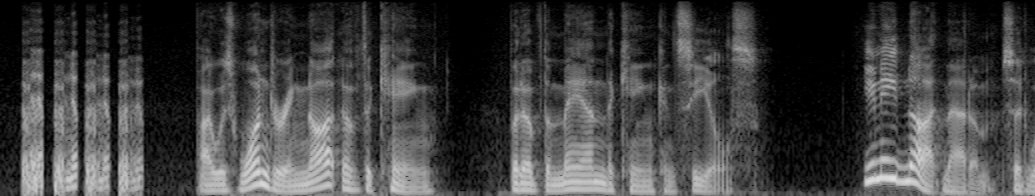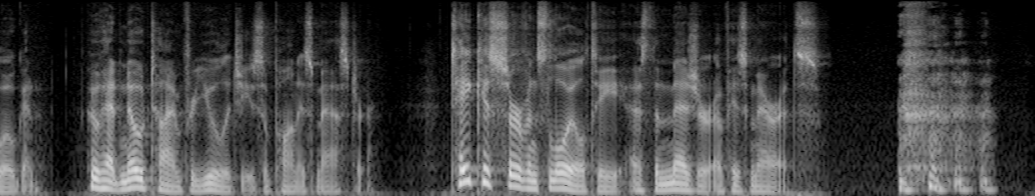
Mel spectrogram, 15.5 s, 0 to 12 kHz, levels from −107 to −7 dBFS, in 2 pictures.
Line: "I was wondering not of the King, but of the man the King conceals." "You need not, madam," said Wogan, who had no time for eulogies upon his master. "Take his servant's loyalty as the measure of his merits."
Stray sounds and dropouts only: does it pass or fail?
fail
